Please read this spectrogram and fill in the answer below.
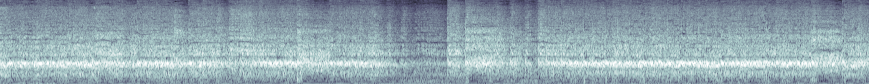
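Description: Marching snare drum played solo with sticks: fast, dense rolls and rudiments that ring with a bright snare buzz. The playing drops back briefly about four seconds in, then a loud roll resumes.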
